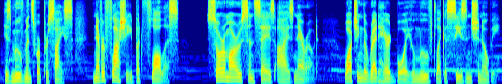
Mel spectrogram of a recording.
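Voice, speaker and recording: A man's voice: on the low side, a little slow, darkish tone, faint music behind. A man narrating a scripted story in a dramatic style.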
